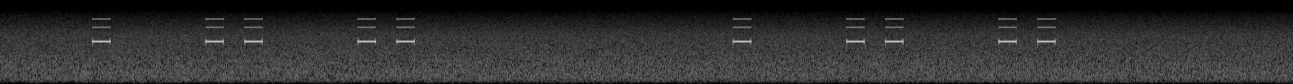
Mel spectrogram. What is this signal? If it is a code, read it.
Beep code, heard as a piezo beeper, played twice, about 2900 Hz. 1-2-2. In Phoenix BIOS tables: DMA initialisation failure.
